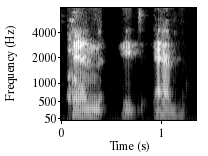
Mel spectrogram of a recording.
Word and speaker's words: n8n: It's pronounced N8N.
